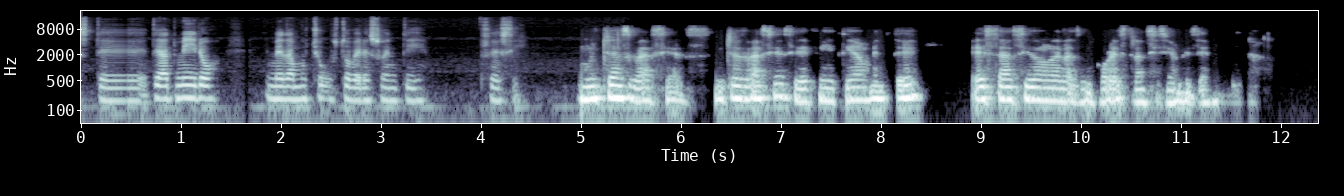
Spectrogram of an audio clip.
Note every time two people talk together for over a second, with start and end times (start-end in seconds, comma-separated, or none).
none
